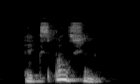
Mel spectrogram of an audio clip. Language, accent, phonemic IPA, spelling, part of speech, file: English, Southern England, /ɪkˈspʌlʃən/, expulsion, noun, LL-Q1860 (eng)-expulsion.wav
- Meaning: The act of expelling or the state of being expelled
